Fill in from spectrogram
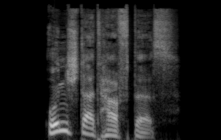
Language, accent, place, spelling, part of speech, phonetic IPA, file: German, Germany, Berlin, unstatthaftes, adjective, [ˈʊnˌʃtathaftəs], De-unstatthaftes.ogg
- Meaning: strong/mixed nominative/accusative neuter singular of unstatthaft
